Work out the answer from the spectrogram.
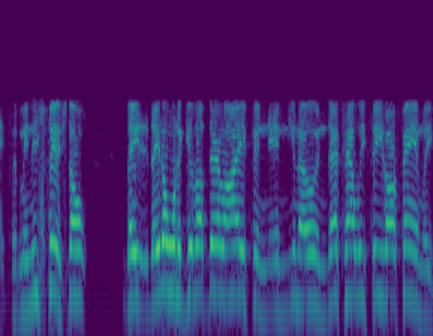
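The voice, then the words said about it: Southern American accent. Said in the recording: “you sound like you have more of a Southern accent and then a New England accent”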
